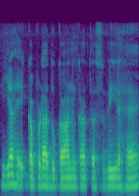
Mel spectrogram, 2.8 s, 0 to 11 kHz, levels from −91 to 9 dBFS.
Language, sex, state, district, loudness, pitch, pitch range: Hindi, male, Jharkhand, Deoghar, -19 LUFS, 110 Hz, 110-120 Hz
